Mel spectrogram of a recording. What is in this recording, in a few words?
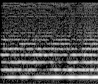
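synth strings; gmplay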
